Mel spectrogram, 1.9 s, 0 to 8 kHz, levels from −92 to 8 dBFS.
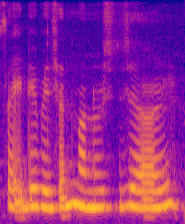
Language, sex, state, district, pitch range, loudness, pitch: Bengali, female, Assam, Hailakandi, 225-250 Hz, -12 LUFS, 240 Hz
